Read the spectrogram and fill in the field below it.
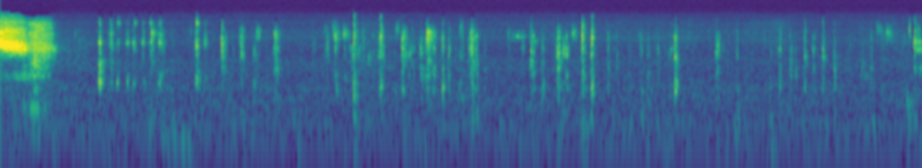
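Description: Keyboard keys click rapidly as someone types.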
